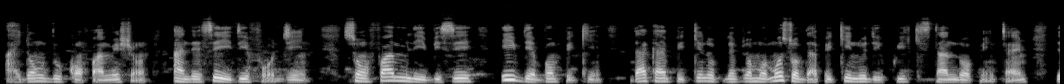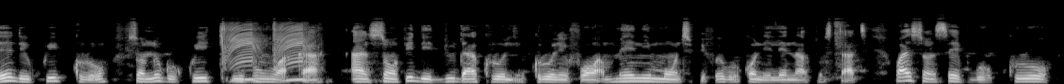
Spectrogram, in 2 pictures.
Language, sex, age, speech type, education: Nigerian Pidgin, male, 30-45, spontaneous, tertiary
